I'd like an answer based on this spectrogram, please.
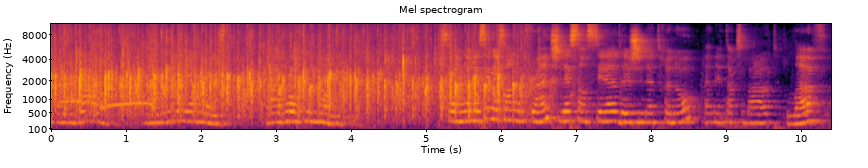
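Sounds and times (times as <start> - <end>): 
applause: 0.0 - 7.1
speech: 3.2 - 4.0, 5.4 - 10.3.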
